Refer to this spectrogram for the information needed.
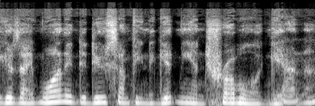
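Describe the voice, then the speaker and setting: A man's high voice at a moderate pace amid noticeable background noise. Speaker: film producer and bigfoot researcher, network founder. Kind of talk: podcast interview, casual chat.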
